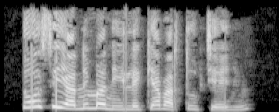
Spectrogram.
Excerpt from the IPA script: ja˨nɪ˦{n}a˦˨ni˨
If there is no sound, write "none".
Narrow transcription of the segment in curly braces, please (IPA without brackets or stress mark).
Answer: m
